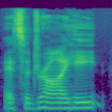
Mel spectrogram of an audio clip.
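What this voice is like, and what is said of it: Weak put-on Australian accent. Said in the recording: “Why am I talking like that? That wasn't even a very good Australian accent.”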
